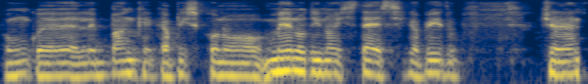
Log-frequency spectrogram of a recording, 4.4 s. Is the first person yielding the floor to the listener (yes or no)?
no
